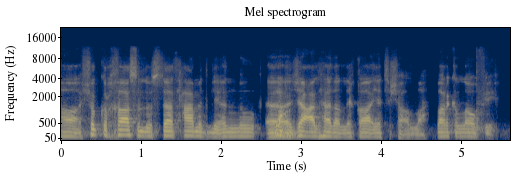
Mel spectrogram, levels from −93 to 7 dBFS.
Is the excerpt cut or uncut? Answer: cut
